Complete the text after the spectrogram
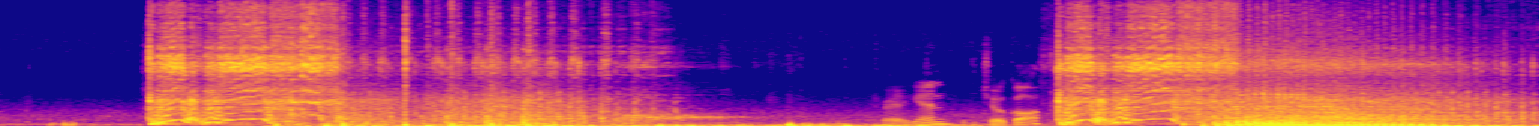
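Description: A small engine runs loudly and roughly.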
